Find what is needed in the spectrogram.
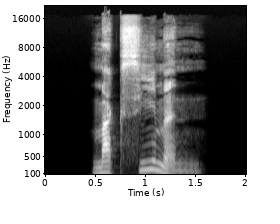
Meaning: plural of Maxime
- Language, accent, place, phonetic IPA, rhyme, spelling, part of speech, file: German, Germany, Berlin, [maˈksiːmən], -iːmən, Maximen, noun, De-Maximen.ogg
